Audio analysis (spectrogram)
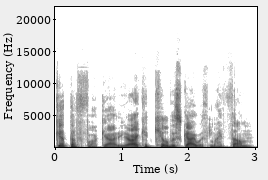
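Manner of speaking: low, slow tough-guy scoff; dismissive tough talk, low; scoffing disbelief. Retold or imitated. Own retold scoffing reply.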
